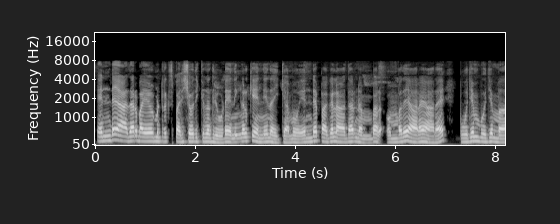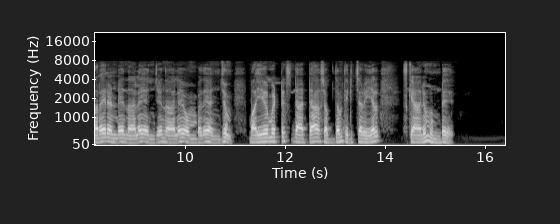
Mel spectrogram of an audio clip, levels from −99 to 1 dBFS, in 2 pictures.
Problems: none marked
